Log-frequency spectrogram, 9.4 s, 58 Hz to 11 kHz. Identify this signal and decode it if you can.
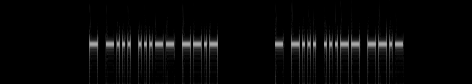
Morse code, heard as a keyed tone, about 22 wpm, 700 Hz. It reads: TB3Q TB3Q
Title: DXCC-100 Call Signs - 4 Characters - Repeated 2x - 22wpm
